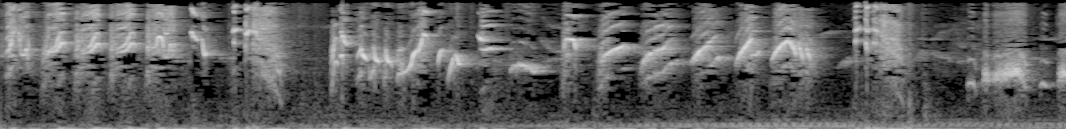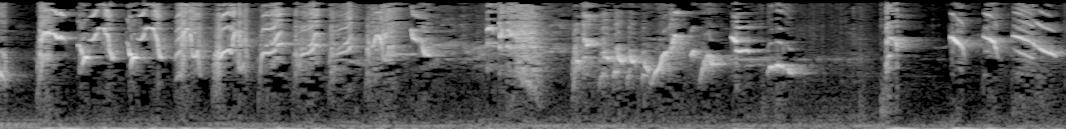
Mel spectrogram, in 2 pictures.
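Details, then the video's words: Oriental magpie-robin (kacer) singing as a lure to bring other kacer into full mating-mood song; dense, rapid, loud stream of varied whistles, chirps and buzzy trills with scarcely a pause, faint low hum underneath. "SETINGAN KACER SAMPAI GACOR jebol birahi PAKE SUARA PANCINGAN BURUNG KACER INI pasti MENYAMBAR full"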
